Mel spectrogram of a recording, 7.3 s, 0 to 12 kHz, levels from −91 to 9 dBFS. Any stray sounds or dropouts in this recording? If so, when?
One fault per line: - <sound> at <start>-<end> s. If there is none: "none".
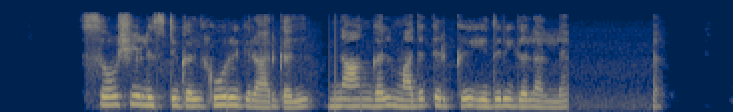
none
